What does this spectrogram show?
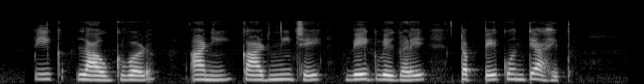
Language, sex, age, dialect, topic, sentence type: Marathi, female, 18-24, Standard Marathi, agriculture, question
